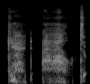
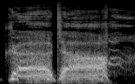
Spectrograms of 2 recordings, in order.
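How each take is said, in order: First: It is said in a normal reading voice. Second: It is said in a weird, malevolent put-on voice.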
